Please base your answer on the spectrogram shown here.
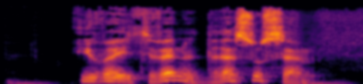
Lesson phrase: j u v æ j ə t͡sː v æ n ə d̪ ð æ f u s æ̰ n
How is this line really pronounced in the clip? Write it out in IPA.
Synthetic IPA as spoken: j u v æ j ə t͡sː v æ n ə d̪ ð æ s u s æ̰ m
